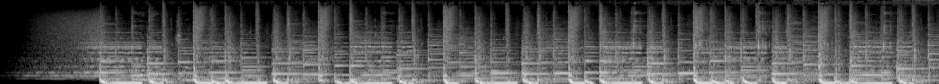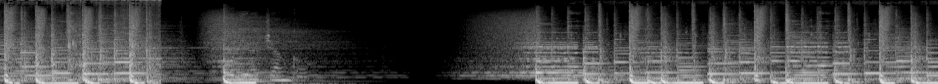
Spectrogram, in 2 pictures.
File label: latin percussion ident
